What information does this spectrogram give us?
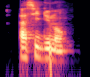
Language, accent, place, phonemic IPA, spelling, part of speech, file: French, France, Lyon, /a.si.dy.mɑ̃/, assidument, adverb, LL-Q150 (fra)-assidument.wav
- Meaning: post-1990 spelling of assidûment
